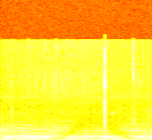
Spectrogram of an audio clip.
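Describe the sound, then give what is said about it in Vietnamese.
Light rain falling, a dense, steady hiss of drops that holds at an even level throughout, with a sustained droning tone running beneath it. “Mưa rơi phẳng phất”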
